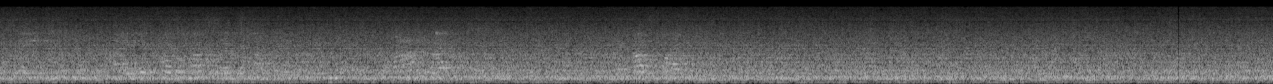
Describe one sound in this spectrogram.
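A pet dryer blows air with a steady roar.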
